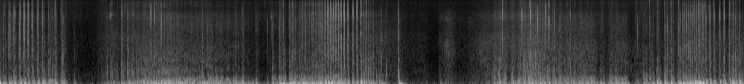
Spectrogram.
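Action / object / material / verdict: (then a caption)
scrape / sherpa fleece jacket with zipper / fleece fabric / none. Fingers draw the zipper pull along the zipper of a red patterned sherpa fleece jacket. The result is a dense, low rasping rumble in long stretches, broken by brief quiet gaps and one longer pause midway, with faint bright ticks on top.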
